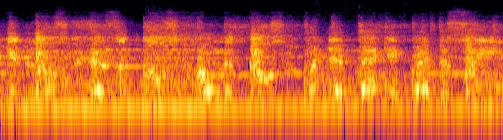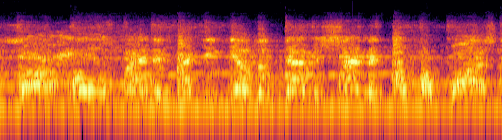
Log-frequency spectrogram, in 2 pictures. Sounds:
Music

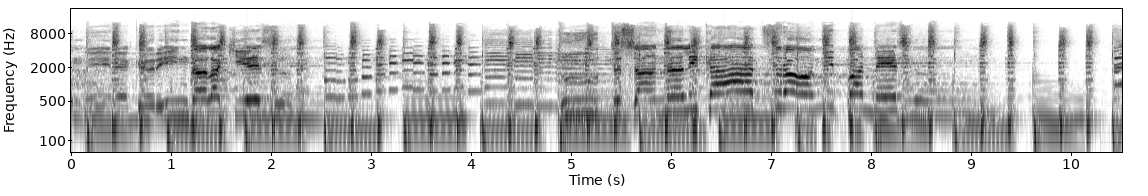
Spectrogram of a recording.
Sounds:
Music

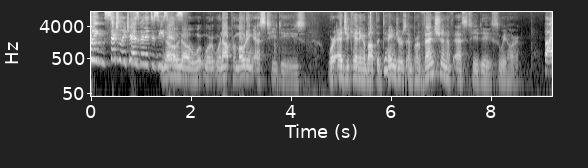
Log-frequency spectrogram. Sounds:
Speech

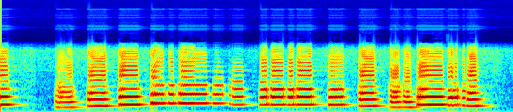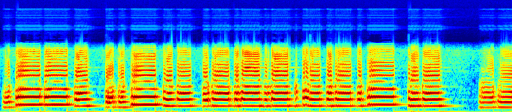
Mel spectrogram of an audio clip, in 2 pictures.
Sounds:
Music

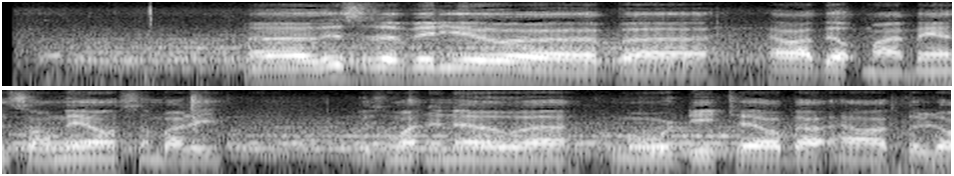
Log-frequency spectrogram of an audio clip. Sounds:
Train horn

